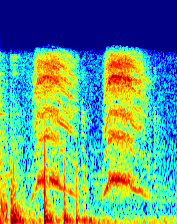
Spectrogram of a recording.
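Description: Cartoon bird sound effect: two arching calls, each rising and then falling in pitch.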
